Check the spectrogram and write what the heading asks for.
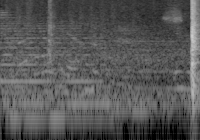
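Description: A single sharp chop near the end as a sword blade cuts through a pumpkin, under faint talk.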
